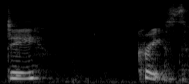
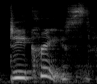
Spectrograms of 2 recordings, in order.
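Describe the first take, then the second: First: "Decrease" broken in two with a clear pause; split into syllables. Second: Said in the usual way. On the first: Shown as a demonstration. Teacher giving the syllable answer, "Decrease" split in two. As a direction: say "Decrease" as de, then crease. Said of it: "Two syllables". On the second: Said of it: "How many syllables are in the word decrease".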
